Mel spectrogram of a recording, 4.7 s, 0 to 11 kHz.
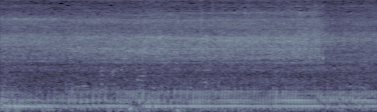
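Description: Pitbike's Daytona 190cc single-cylinder four-stroke engine idling steadily.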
